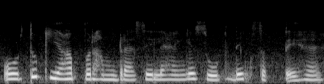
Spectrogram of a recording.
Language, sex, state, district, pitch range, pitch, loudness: Hindi, female, Himachal Pradesh, Shimla, 220-255 Hz, 235 Hz, -14 LUFS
